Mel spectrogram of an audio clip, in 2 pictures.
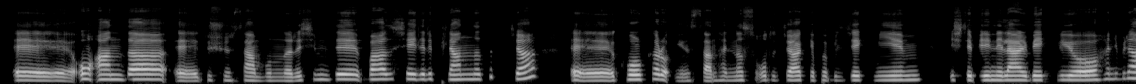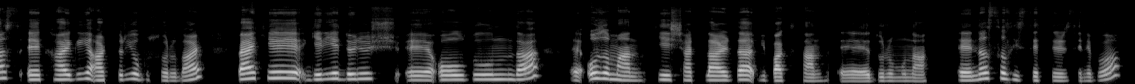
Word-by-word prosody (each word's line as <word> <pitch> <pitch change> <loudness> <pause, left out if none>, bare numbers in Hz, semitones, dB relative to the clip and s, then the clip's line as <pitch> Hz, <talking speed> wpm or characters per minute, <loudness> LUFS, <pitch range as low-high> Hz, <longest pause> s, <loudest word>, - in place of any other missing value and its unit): eee, 185 -4 +2
o 250 0 +2
anda, 235 0 +5
eee, 165 -1 -1
düşünsen 185 -2 -6
bunları, 175 +1 -4
şimdi 230 +1 0
bazı 240 +1 +1
şeyleri 240 0 -1
planladıkça, 240 +7 -1 0.3
eee, 180 -2 +2
korkar 225 +1 +2
o 205 - +2
insan, 165 +1 -5
hani, 185 0 -9
"Nasıl 195 0 -8
olacak, 200 +1 -1
yapabilecek 195 +1 -6
miyim?", 205 +2 -3 0.3
işte, 200 -1 -3
"Beni 200 0 +2
neler 200 0 +4
bekliyor?" 205 +1 +2
hani, 250 +1 -11
biraz, 285 0 0
eee, 220 0 +3
kaygıyı 225 +3 +1
arttırıyor 220 +4 -1
bu - - -21
sorular. 190 - -1 0.4
Belki, 265 +3 +6
eee, 290 -2 +4
geriye 240 +3 +1
dönüş, 255 +2 -1
eee, 195 0 +1
olduğunda, 230 - +1 0.3
eee, - - -2
o 265 +3 +5
zamanki 215 -3 0
şartlarda 200 +1 +2
bir 200 -1 -15
baksan, 175 -2 -1
eee, 150 0 -2
durumuna, 165 -2 -7 0.3
eee, 190 +2 +3
nasıl 265 0 +2
hissettirir 185 -4 -7
seni 170 +1 -11
bu? 240 - -2
205 Hz, 130 wpm, -22 LUFS, 185-235 Hz, 0.4 s, Belki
